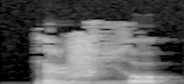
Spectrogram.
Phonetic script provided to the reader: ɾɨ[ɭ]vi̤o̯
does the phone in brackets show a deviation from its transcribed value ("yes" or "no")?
no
